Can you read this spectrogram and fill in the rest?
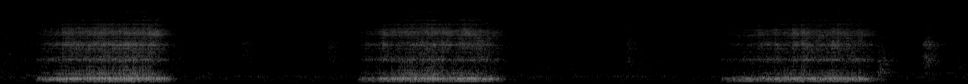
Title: Dad snoring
